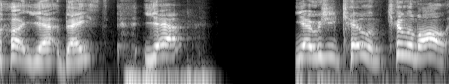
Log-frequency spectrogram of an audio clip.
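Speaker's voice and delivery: high, loud hammed-up gamer bravado; mock macho bravado. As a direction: bellow it like a cocky bro. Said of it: "he's like".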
